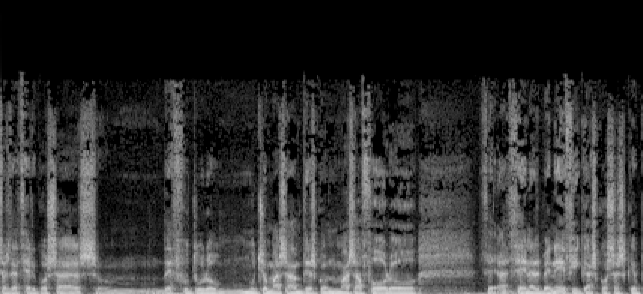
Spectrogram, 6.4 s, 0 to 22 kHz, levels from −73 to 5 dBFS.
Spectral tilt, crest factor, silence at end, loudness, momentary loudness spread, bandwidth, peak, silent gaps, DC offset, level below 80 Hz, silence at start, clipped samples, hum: -4 dB/octave; 12 dB; 0 s; -11 LUFS; 10 LU; 16.5 kHz; 0 dBFS; none; under 0.1%; -20 dBFS; 0 s; under 0.1%; none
